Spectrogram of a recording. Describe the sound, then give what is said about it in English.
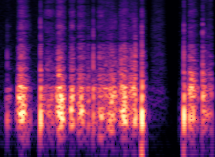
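Pen strokes scratch across paper as someone writes a love letter on Valentine's Day, many short, quick rubbing strokes in uneven bursts, with a brief pause before the writing resumes. “Someone writing a love letter on Valentine's Day.”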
